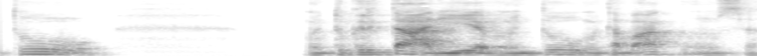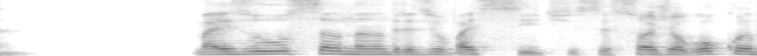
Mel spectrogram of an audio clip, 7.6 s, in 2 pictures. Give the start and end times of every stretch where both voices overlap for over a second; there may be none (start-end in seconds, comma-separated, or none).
none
